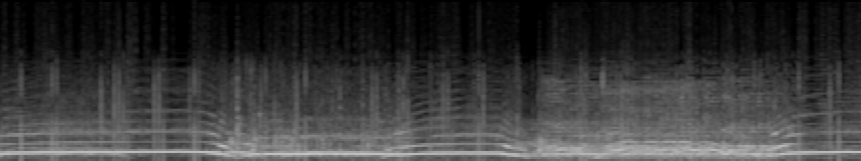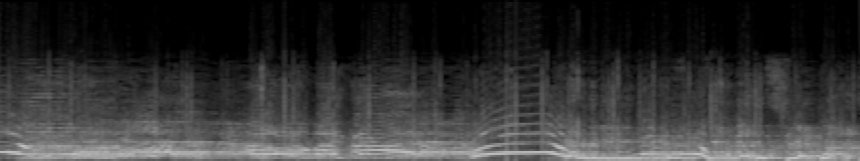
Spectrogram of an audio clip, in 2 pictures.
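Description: Loud concert crowd cheering, with long, high-pitched screams one after another, several overlapping.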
